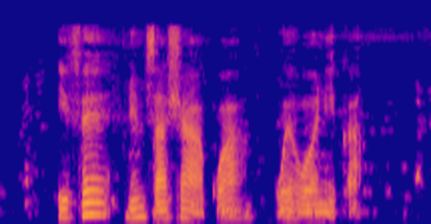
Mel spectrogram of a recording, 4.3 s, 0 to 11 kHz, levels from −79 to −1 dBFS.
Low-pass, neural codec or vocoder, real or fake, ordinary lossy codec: 7.2 kHz; none; real; AAC, 48 kbps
